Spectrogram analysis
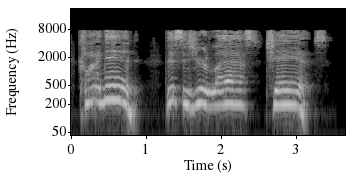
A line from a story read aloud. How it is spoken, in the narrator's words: The pilot screamed to him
